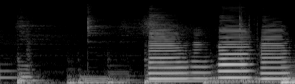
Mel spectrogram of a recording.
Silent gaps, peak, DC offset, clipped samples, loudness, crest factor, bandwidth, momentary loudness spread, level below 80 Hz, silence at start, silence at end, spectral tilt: none; -8 dBFS; under 0.1%; under 0.1%; -24 LUFS; 16 dB; 16.5 kHz; 17 LU; -40 dBFS; 0 s; 0 s; -6 dB/octave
